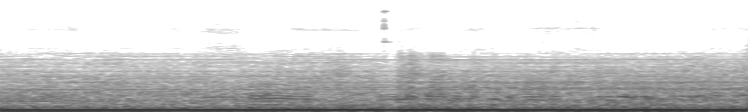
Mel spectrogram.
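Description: Light-rail train running, heard from inside the car as a loud, steady low rumble.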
